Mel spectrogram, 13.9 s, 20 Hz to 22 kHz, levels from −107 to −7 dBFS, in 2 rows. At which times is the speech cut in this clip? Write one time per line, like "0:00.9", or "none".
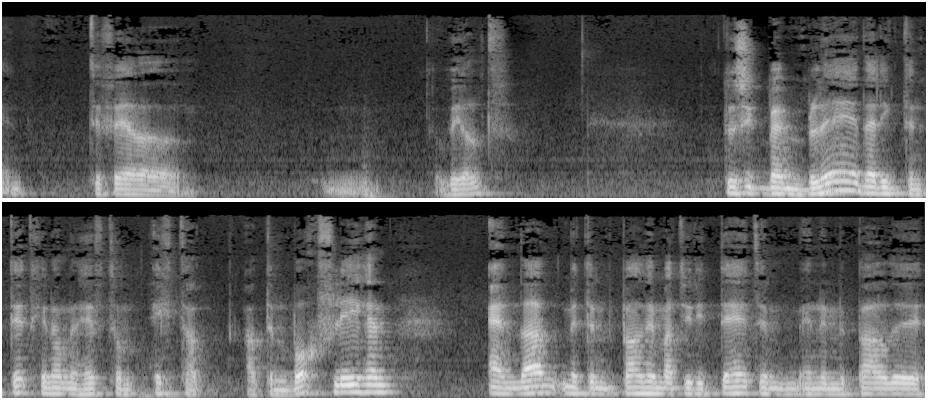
none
